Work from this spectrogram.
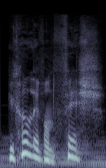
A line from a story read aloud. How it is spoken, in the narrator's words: exclaimed Linda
